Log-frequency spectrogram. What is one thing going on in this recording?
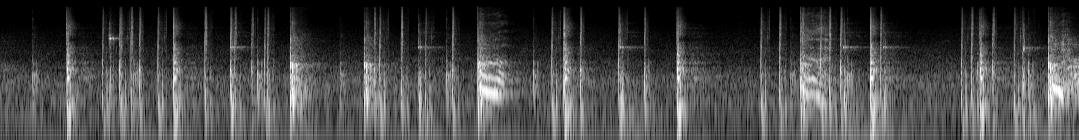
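Tennis players grunt with effort as they hit the ball.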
